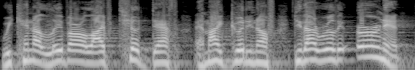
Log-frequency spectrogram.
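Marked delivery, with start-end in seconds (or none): 2.0-4.0 higher, louder, pleading questions; anxious plea. Acted. A believer cries out, pleading for validation. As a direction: cry out the doubt at full force. Preacher voices anxious self-doubt.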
